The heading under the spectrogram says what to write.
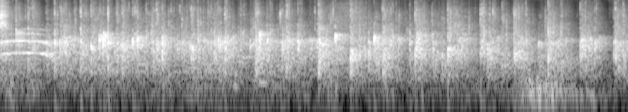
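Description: Sustained audience applause, a dense crackle of many hands clapping at a steady loudness for several seconds, with a few faint voices mixed in.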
